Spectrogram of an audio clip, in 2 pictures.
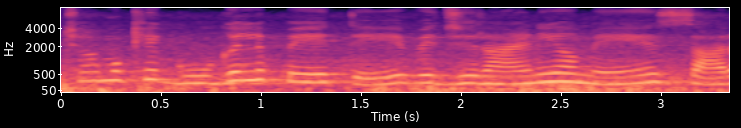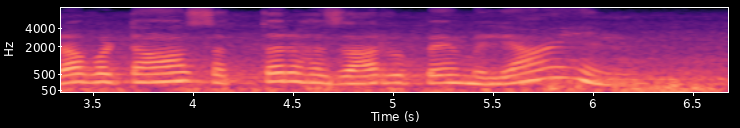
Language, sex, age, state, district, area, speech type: Sindhi, female, 18-30, Uttar Pradesh, Lucknow, rural, read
